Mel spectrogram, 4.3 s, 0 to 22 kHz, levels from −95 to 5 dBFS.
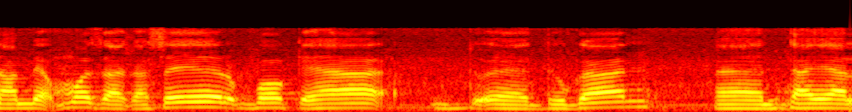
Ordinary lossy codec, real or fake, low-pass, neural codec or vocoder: none; fake; none; codec, 16 kHz, 8 kbps, FunCodec, trained on Chinese and English, 25 frames a second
